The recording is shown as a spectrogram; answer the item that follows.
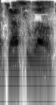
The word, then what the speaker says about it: Joshuell: J-O-S-H-U-E-L-L? – Yes. – Wow. It's very unique. How do you say it? Joshua? – Yep.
